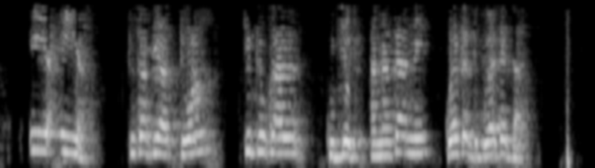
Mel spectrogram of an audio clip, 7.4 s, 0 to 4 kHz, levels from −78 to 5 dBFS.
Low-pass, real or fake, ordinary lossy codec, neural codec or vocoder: 3.6 kHz; fake; MP3, 16 kbps; codec, 44.1 kHz, 2.6 kbps, SNAC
